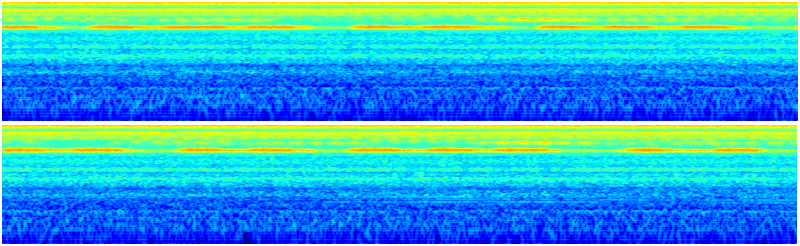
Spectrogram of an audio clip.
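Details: Nighttime cricket chorus: loud, even trills last one to two seconds each, separated by brief gaps, with a quieter beating buzz above and a constant high hiss.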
